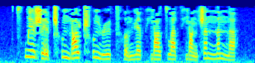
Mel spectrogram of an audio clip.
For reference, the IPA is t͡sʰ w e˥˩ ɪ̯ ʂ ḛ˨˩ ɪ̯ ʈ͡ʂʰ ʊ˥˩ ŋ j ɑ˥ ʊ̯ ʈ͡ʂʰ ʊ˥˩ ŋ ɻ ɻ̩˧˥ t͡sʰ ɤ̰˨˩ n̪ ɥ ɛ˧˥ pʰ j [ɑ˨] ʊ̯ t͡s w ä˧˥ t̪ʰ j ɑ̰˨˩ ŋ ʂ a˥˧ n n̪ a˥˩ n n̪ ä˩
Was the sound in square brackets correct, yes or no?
no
